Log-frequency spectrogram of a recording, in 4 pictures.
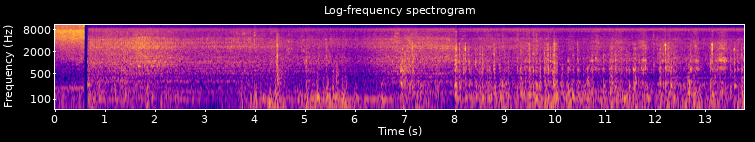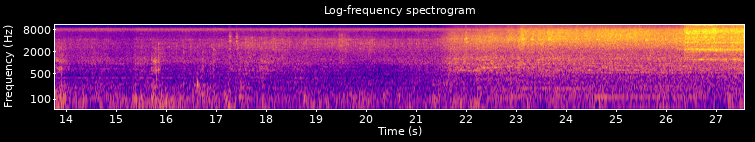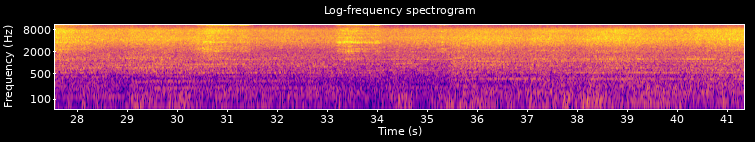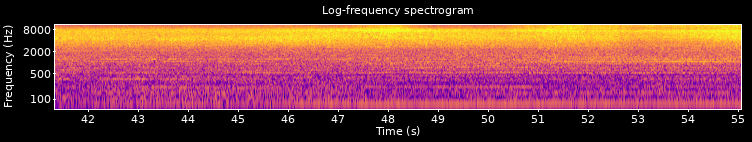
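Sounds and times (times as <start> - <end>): steady rushing hiss: 0.0 - 0.6, 20.4 - 55.0
harvest machinery rumbling and rattling: 0.0 - 55.0.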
